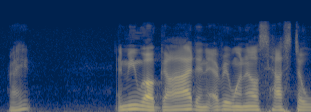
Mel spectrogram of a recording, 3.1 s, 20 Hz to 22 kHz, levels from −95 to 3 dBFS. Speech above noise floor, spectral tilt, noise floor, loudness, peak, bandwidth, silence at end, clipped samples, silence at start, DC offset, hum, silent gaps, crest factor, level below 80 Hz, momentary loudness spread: 35 dB; -6.5 dB/octave; -66 dBFS; -31 LUFS; -12 dBFS; 10 kHz; 0 s; under 0.1%; 0.1 s; under 0.1%; none; none; 20 dB; -52 dBFS; 13 LU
